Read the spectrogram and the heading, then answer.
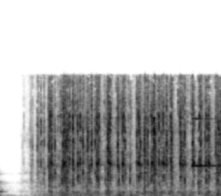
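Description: Typewriter keys clack in a fast, dense, continuous patter, fairly loud, starting abruptly after a brief moment of quiet and carrying on without pause.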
